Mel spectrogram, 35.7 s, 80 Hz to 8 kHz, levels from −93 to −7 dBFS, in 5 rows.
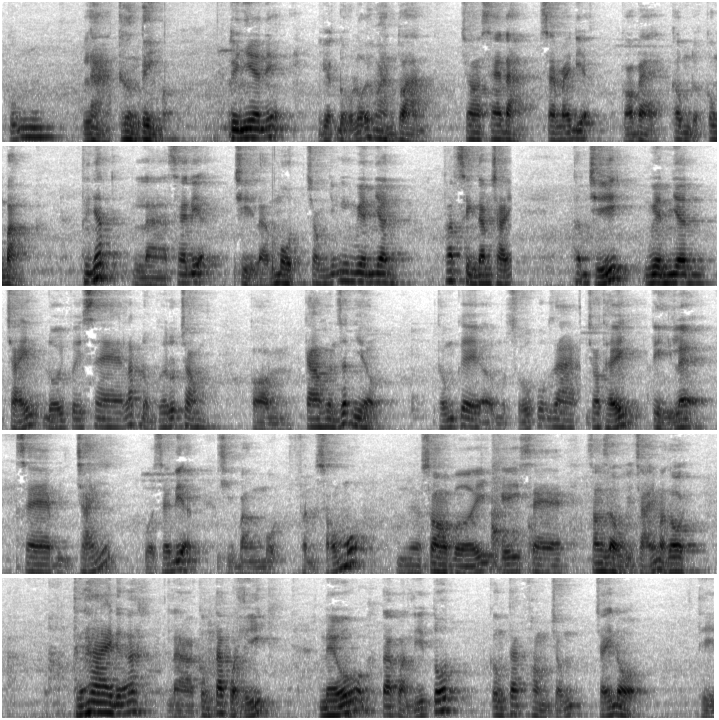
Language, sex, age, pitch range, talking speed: Vietnamese, male, 30-49, 110-145 Hz, 185 wpm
